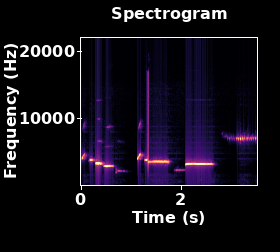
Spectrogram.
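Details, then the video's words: Water canary song: one falling whistled phrase, then long steady pure whistles held at one pitch, a sharp click, and a thin very high whistle at the end. "water canary"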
